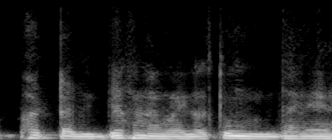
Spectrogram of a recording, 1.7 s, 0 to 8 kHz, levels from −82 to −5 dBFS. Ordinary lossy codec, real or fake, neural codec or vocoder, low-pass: none; fake; codec, 16 kHz, 2 kbps, FreqCodec, smaller model; none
